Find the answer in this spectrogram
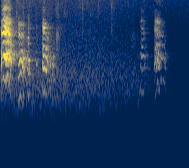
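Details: Thick-billed parrot in Arizona giving harsh, squawking alarm and contact calls: a rapid burst of three or four raspy notes, then a pause and two more, over soft wind.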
